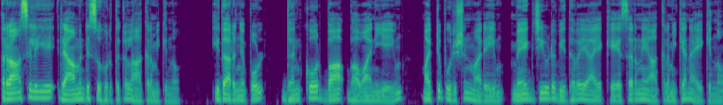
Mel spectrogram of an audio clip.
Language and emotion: Malayalam, neutral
